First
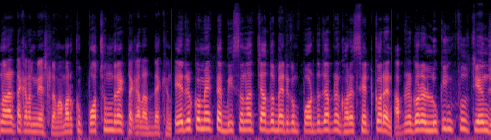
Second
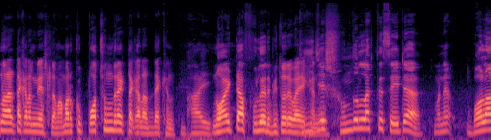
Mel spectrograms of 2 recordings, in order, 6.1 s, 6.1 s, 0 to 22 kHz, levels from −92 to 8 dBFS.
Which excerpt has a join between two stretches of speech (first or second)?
first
